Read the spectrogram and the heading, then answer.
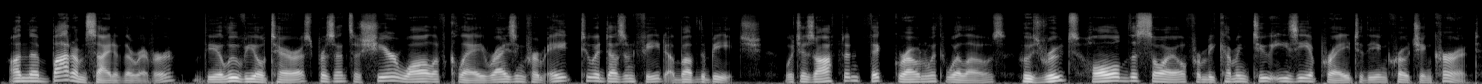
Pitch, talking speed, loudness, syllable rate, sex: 120 Hz, 195 wpm, -19 LUFS, 4.8 syllables/s, male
